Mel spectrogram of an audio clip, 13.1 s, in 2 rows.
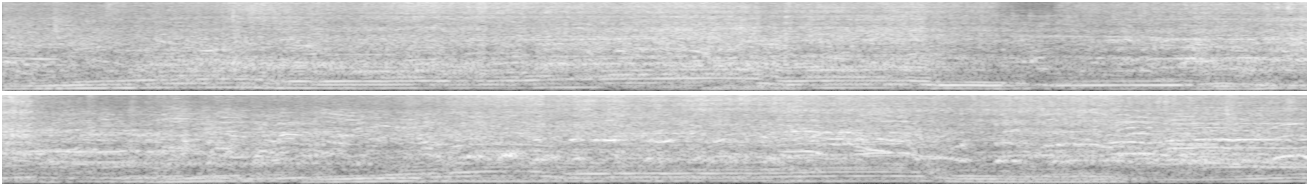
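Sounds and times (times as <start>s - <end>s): car engines revving hard: 0.0s - 13.0s.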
